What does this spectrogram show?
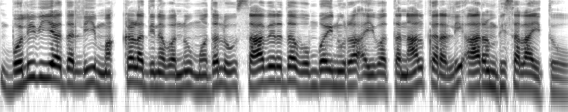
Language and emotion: Kannada, neutral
